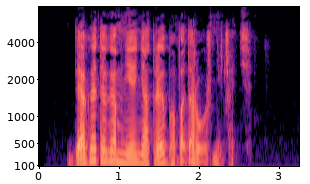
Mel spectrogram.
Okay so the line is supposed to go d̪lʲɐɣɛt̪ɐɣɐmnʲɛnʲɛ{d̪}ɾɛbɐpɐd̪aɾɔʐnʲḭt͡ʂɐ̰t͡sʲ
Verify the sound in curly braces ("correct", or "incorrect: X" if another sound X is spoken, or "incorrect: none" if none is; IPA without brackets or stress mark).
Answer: incorrect: t̪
